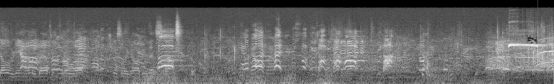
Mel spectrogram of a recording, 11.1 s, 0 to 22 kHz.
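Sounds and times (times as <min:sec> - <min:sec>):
faint voices: 0:00.0 - 0:11.0
outdoor background noise: 0:00.0 - 0:11.0.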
